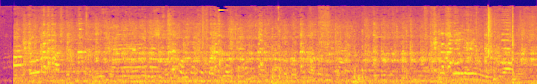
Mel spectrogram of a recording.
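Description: Steady running of a small tourist road train's engine, heard from aboard the carriage, with people talking over it.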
